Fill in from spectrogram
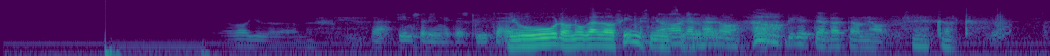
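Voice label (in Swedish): Boda Dalarna, dialekter; Folkminnen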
